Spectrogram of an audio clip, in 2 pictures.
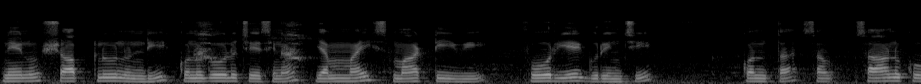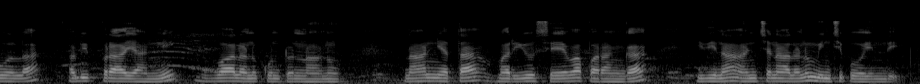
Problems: constant background noise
